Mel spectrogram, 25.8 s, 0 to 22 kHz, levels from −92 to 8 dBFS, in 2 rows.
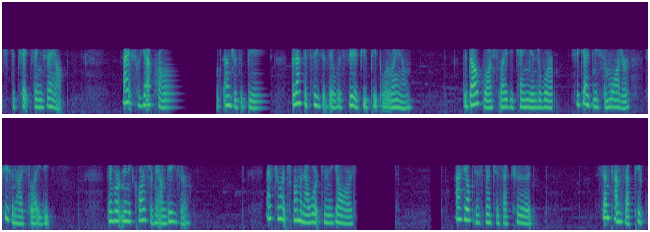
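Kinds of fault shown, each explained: call audio freeze: At 3.26 s and 19.96 s the sound turns into a fading buzz, then about 0.71 s and 0.76 s of silence, and resumes from where it stopped about 1.04 s and 0.82 s later. Nothing is lost. Likely cause: delayed packets emptied the jitter buffer.
long network dropout: From 5.05 s a fading fill replaces about 0.32 s of audio, and near 21.5 s a brief buzz gives way to about 0.19 s of silence. Both resume further on with material missing, likely because packets never arrived.
jitter buffer speed-up: From 10.25 to 19.94 s the sound runs about 8% fast at unchanged pitch, and from 23.39 s to the end about 9% fast, so it feels hurried. The receiver trimmed short pitch-period pieces to drain an overfull buffer, roughly 0.7 s and 0.2 s in total.
skip ahead: At 11.00 s playback jumps forward with almost no gap, and roughly 150 ms of audio is gone. The two sides join nearly directly, because that stretch was dropped while later audio was already waiting in the buffer.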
